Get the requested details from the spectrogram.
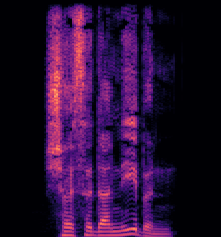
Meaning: first/third-person singular subjunctive II of danebenschießen
- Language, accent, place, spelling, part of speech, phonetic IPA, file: German, Germany, Berlin, schösse daneben, verb, [ˌʃœsə daˈneːbn̩], De-schösse daneben.ogg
